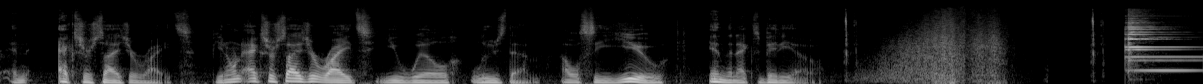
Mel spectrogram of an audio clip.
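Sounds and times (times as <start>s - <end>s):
bright bell ding: 11.3s - 12.0s.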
